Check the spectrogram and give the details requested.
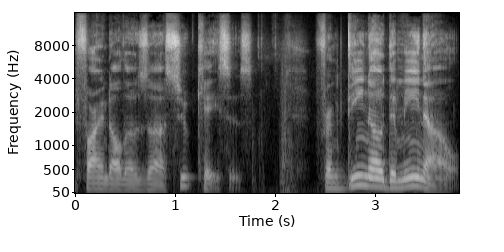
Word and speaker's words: Dean Domino: When I would find all those suitcases from Dino Domino, or as he liked to call himself, Dean Domino, which is definitely the wrong way to say his name.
